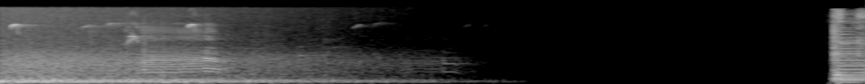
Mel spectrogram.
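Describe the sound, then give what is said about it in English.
Birds call outdoors in Sapsucker Woods over a rushing wash of ambient noise, with a honking cry standing out near the start before everything fades into silence; an abrupt, unrelated sound cuts in at the very end. “We went back out to Sapsucker Woods to listen to the birds, then back to our hotel.”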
